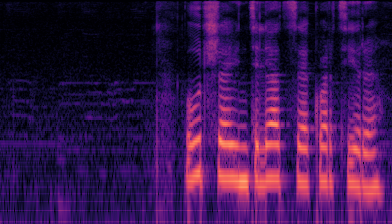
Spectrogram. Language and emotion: Russian, neutral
